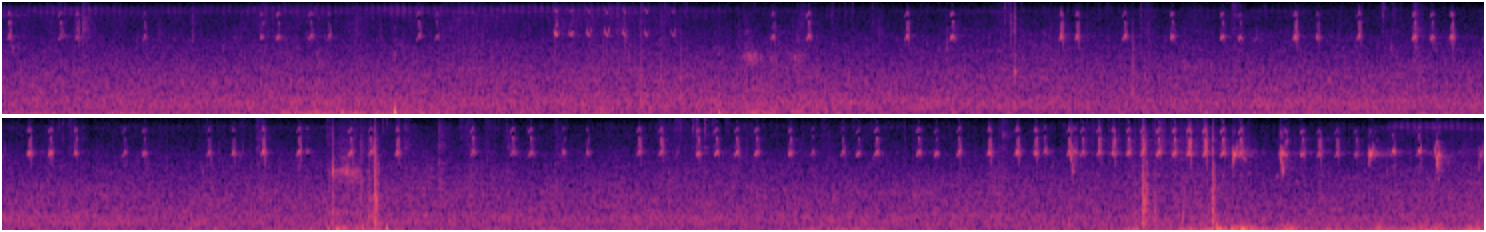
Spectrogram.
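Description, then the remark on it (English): A crossbill at a campsite fire pit calls to the male in repeated short, high-pitched chirps, coming in quick irregular bursts over a steady hiss of background noise, with a few lower clucking notes mixed in. “Here's the call to the male.”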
